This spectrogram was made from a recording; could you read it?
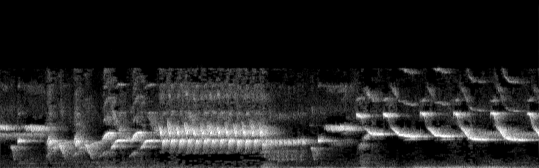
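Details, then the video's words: High, fast canary rolls from a Yorkshire canary, with a steady buzzing trill that breaks into very high, quick falling whistled notes repeated in a rhythmic string. "Kenari yrokshire ngerol nggulung panjaaaaang banget"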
